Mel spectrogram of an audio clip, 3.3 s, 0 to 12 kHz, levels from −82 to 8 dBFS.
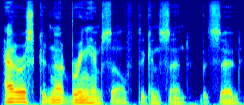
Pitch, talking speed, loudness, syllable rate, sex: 80 Hz, 165 wpm, -20 LUFS, 4.7 syllables/s, male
